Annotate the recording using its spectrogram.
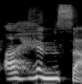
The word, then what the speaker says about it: Ahimsa: Is that, am I pronouncing Ahimsa correctly? – It's Ahimsa. Like, I knew it.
